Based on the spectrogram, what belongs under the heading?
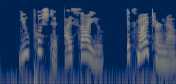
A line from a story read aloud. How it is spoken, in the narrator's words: said Joe sharply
